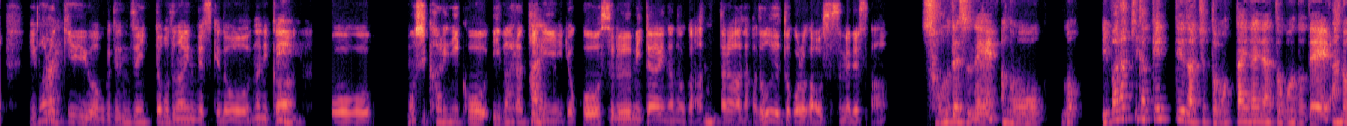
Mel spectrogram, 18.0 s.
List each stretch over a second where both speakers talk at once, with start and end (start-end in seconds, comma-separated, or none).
none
